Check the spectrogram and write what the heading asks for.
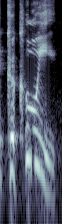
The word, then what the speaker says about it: Kukui: neighborhood Red Dog, also the man repping the Kukui beads, because that's how you pronounce it.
